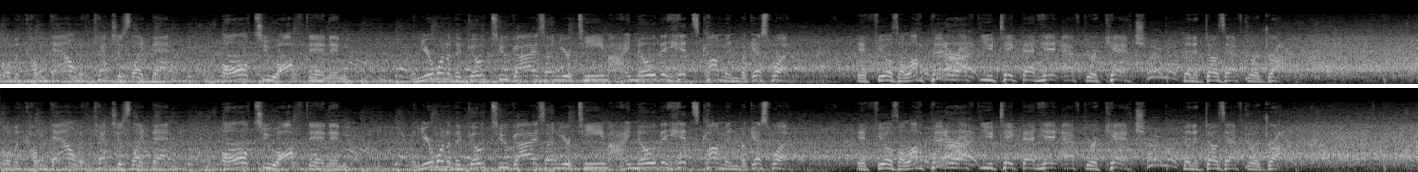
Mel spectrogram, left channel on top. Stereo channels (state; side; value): normal; both; correlation 0.68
